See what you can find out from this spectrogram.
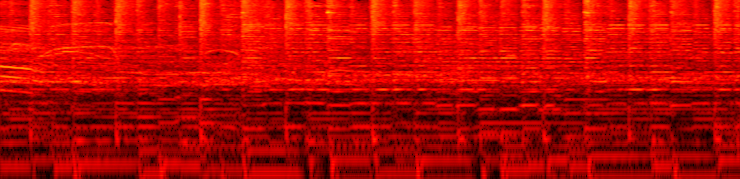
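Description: A concert crowd shouts and cheers, their voices blending into loud, steady live band music that fills the whole stretch without a break.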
